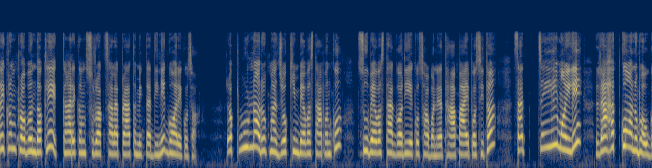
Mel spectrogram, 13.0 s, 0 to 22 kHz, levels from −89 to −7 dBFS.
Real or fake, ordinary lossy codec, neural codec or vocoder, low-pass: fake; none; autoencoder, 48 kHz, 128 numbers a frame, DAC-VAE, trained on Japanese speech; 10.8 kHz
